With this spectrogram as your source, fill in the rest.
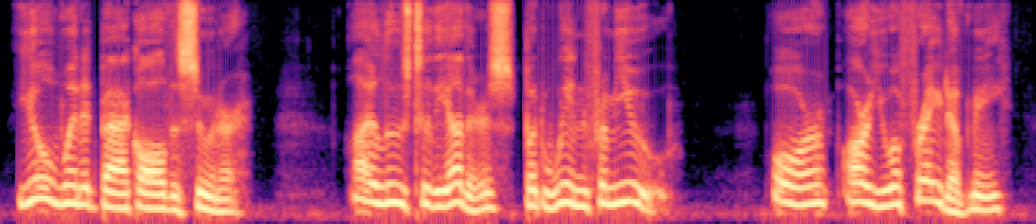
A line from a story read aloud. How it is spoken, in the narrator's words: he asked again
